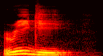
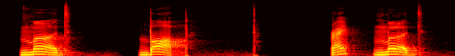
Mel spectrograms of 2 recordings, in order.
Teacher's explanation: o d é seco mudo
